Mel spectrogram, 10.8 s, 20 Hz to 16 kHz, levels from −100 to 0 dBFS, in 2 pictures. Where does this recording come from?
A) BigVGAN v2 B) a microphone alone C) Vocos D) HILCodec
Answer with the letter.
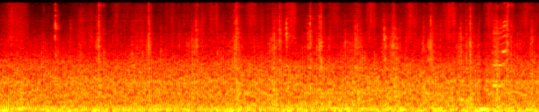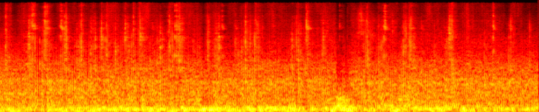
A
